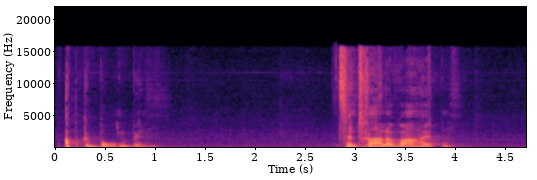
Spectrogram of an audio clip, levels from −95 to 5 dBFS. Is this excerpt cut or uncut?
cut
